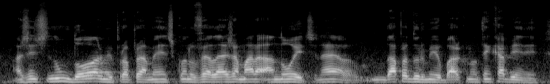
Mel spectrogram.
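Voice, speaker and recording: Speaking at a fairly quick pace, a man delivers his words in a flat monotone. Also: medium pitch for a man, quiet background. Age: 60s. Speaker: sailor and sports entrepreneur. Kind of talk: interview.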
